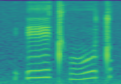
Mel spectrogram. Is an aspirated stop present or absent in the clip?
present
